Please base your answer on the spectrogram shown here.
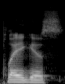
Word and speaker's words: Plagueis: actually darth plagueis and Plagueis William at Google that it's written like it's spelled like plague and is so Plagueis it's a single word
